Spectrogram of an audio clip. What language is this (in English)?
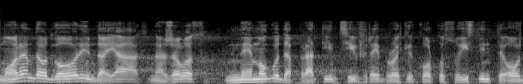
Serbian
